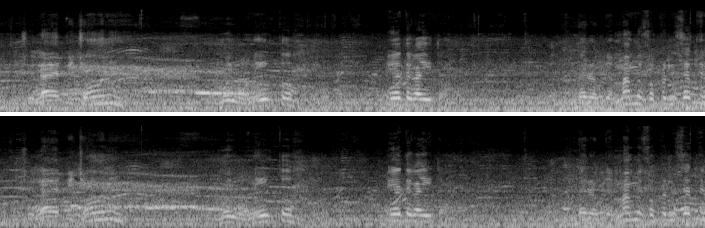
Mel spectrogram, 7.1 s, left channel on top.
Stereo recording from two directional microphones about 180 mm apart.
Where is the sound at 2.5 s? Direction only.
35° right (ahead or behind).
